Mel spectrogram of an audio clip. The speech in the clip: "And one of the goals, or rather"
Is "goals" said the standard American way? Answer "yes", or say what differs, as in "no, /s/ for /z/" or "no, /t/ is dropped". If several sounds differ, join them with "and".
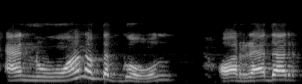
no, /z/ is dropped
